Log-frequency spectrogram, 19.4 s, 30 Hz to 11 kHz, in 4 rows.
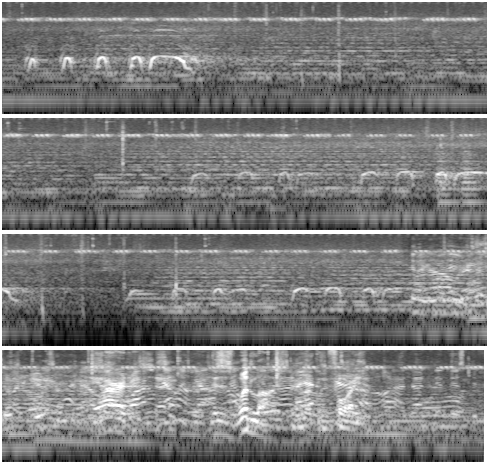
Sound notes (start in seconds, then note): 0.1 owl hooting; 13.1 men chattering; 19.1 ominous music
